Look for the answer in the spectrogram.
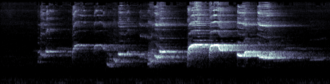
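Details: Straw-headed bulbul singing loudly: a rich, bubbling run of liquid whistled phrases that starts after half a second, climbing and dipping in pitch and swelling to its loudest near the end before fading.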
